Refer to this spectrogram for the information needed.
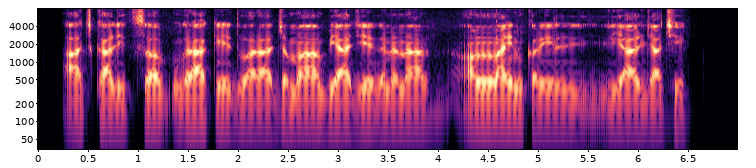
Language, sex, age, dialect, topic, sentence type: Magahi, male, 41-45, Northeastern/Surjapuri, banking, statement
